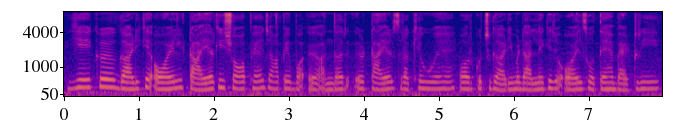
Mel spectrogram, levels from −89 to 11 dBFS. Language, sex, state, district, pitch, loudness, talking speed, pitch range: Hindi, female, Jharkhand, Sahebganj, 195 Hz, -35 LUFS, 240 wpm, 190-210 Hz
